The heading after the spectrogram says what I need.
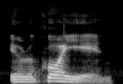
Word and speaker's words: Iroquoian: Iroquoian. It would yes, be. I yes. appreciate you helping me to pronounce that word because it seems, you know, Native.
